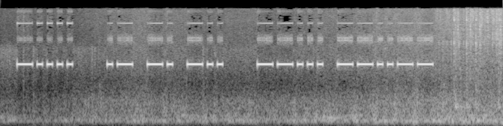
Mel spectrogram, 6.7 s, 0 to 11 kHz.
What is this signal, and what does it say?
Morse code, heard as a keyed tone, about 18 wpm, 2100 Hz. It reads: 6 AND 7,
